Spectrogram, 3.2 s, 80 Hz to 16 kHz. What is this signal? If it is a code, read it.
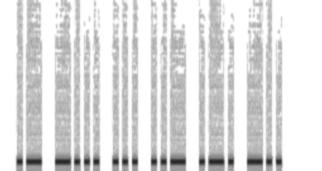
Morse code, heard as a keyed tone, about 25 wpm, 1000 Hz. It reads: ABSURD
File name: qotdfiles / 25wpm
